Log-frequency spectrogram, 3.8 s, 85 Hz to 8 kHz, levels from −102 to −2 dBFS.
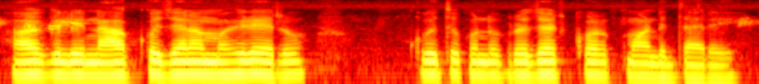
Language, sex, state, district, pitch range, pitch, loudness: Kannada, male, Karnataka, Koppal, 140-150 Hz, 145 Hz, -19 LUFS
